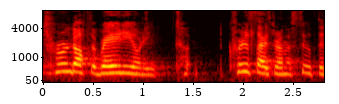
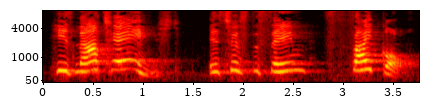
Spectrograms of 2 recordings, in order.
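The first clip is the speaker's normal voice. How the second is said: slow, louder, every word pressed; emphatic; 5 semitones higher, 5 dB louder, much slower than usual. Real, not acted. Teacher insisting to counselors, slow and emphatic. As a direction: hammer home the correction. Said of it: "correcting counselors' belief".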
